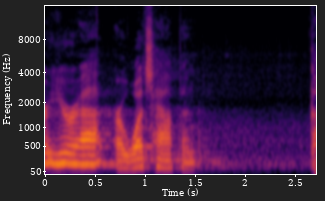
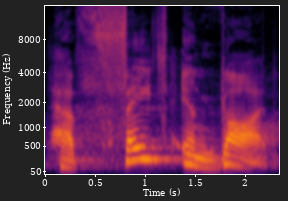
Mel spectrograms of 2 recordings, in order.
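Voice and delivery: slow solemn pronouncement; 4 semitones higher, much slower than usual. Pretend. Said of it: "I'm gonna go".

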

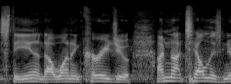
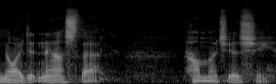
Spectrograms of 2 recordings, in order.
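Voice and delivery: low, soft, measured repeat; firm, quiet insistence; 6 semitones lower, 9 dB quieter than usual. A narrator's reading. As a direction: press the question again quietly. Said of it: "He said".

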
